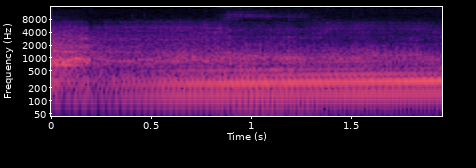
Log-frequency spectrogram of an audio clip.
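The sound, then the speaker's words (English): A supercharged car engine revs up in a brief, steady roar with a sustained whining tone that swells slightly in loudness. “I'm just going to have to use the supercharger. That's it. Crank it up to max.”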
